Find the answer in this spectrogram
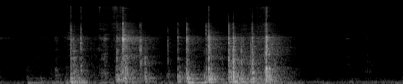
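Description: Irregular clicks and knocks of hand tools and parts being handled in a car's engine bay, stopping about three seconds in.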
